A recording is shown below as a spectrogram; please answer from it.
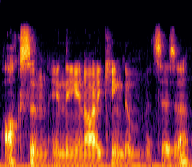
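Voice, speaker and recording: A man's voice: low-pitched, normal speed, a bit bright, slight background noise. A young man casually reviewing a beer at home on a webcam, chatty and rambling with ums and small laughs. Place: small room at home, indoors.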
